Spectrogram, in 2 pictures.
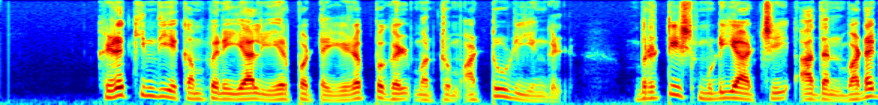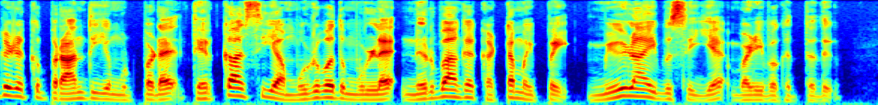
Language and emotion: Tamil, neutral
